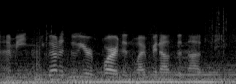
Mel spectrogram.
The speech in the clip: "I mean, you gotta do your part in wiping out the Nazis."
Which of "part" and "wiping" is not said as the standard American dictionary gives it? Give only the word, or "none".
none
